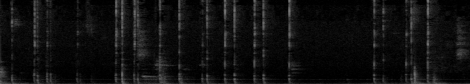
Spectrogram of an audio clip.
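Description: Faint, irregular clicks and taps of a stylus writing on a tablet screen, a few a second with a small cluster near the end, over a steady faint low hum.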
